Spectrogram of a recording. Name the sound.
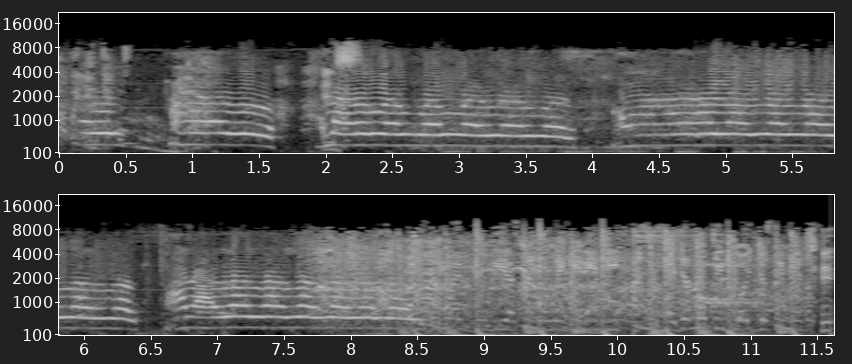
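cat meowing and yowling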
